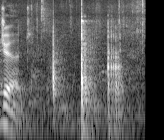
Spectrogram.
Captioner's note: gavel bangs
